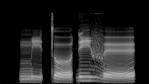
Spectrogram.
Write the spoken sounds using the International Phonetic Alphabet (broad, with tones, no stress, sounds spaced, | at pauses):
m i˨˩˦ t̪ o˨˩˦ ɗ i˥ v ɘ˨˩˦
